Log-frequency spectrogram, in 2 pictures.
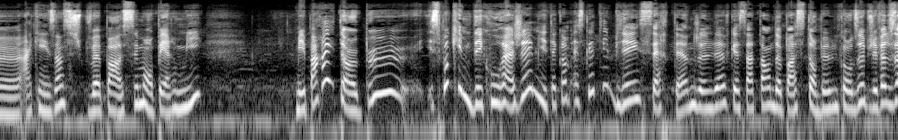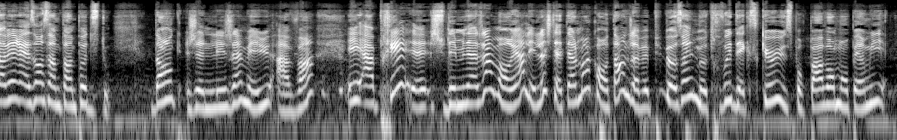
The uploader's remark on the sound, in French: En direct du Salon de l'auto de Montréal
